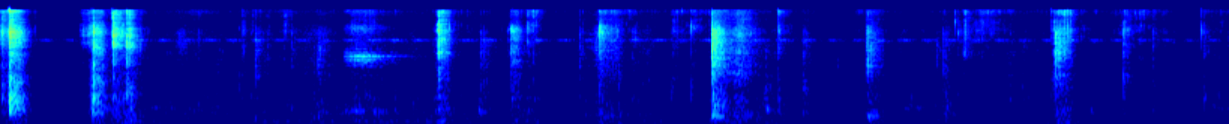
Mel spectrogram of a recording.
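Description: Close-up eating sounds: a raw green chilli being bitten and chewed, giving sharp, crisp crunches spaced about a second apart, six or so in all.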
